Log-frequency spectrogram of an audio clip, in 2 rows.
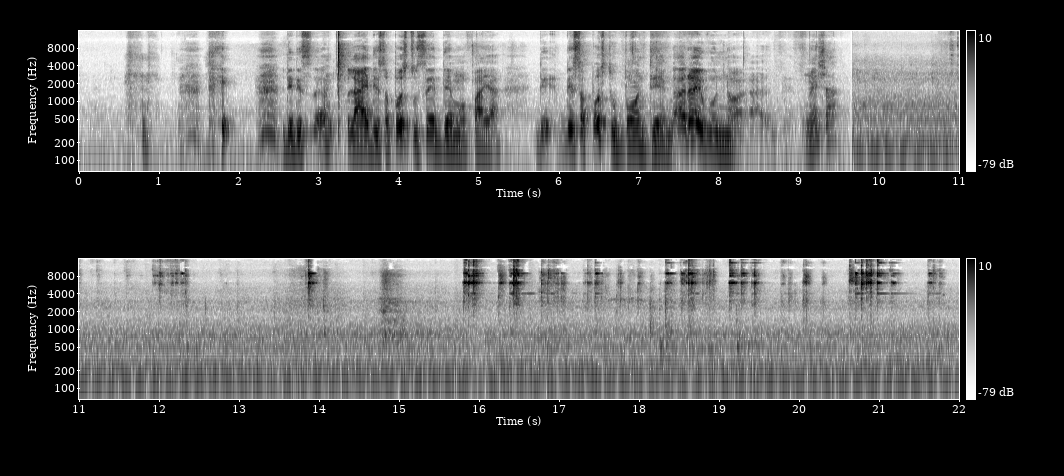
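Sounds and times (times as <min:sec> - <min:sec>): low electrical hum: 0:00.0 - 0:22.0
light metallic clinks and rattles: 0:10.7 - 0:12.5, 0:13.8 - 0:14.2, 0:15.8 - 0:22.0.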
